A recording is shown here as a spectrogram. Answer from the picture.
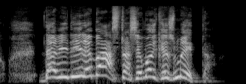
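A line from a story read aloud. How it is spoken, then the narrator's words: Shrieking while pounding. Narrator (Italian): strillò tempestando di pugni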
